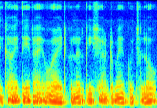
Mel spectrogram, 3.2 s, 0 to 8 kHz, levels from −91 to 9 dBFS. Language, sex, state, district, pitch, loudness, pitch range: Hindi, male, Himachal Pradesh, Shimla, 110 Hz, -14 LUFS, 95-135 Hz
